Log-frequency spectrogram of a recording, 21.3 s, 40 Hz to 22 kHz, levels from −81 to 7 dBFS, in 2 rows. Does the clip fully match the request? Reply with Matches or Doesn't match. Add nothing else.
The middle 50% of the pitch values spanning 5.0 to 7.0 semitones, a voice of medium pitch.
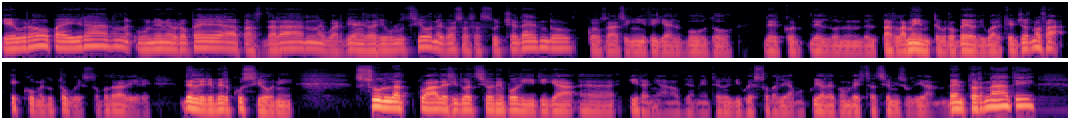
Doesn't match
